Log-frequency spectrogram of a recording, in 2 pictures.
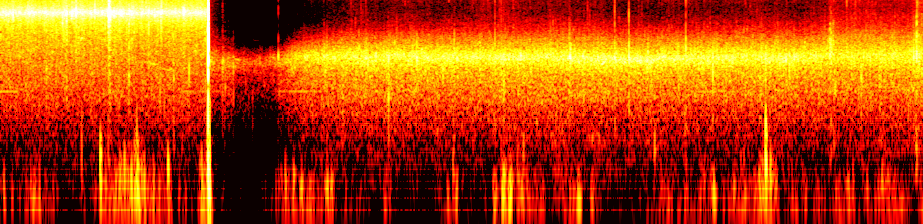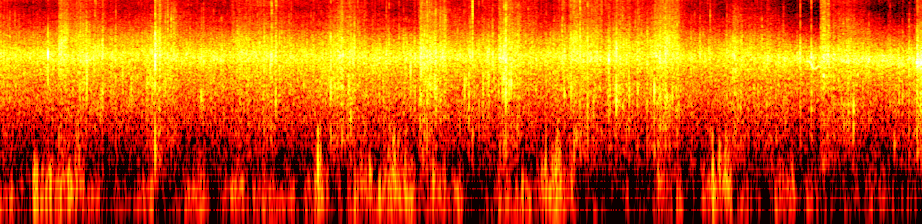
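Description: Steady rain falling on the garden: a constant hiss with many small drop ticks and patter. A sharp click about two seconds in, followed by a brief drop-out, then the rain sound resumes.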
